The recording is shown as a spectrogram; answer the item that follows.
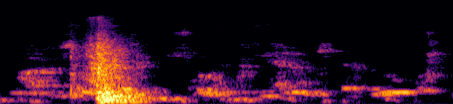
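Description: A door shuts with a single loud thud about half a second in, over indistinct background talk.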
